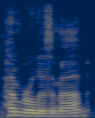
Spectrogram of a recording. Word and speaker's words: pembrolizumab: One of the challenges of checkpoint blockade is pronouncing the medications. So it's ipilimumab, nivolumab, and pembrolizumab.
